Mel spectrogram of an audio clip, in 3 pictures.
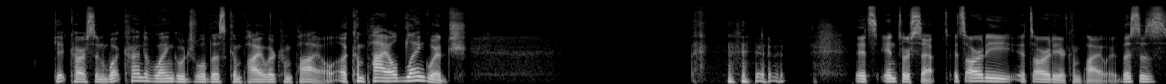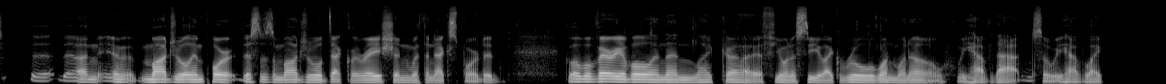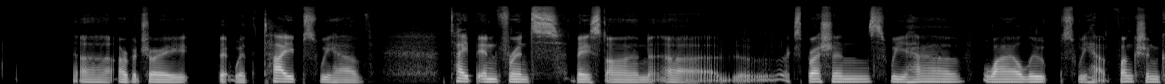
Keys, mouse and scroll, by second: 0.0 ctrl+s, 5.7 ctrl+s, 8.1 ctrl+Return, 10.7 ctrl+Return, 13.6 ctrl+Return, 14.1 ctrl+p, 14.3 ctrl+p, 14.4 ctrl+space, 14.5 ctrl+n, 14.6 ctrl+n, 14.8 ctrl+n, 15.0 ctrl+g, 15.7 ctrl+p, 15.9 ctrl+space, 16.0 ctrl+e, 16.8 ctrl+g, 16.9 ctrl+space, 17.4 ctrl+alt+b, 17.6 ctrl+alt+b, 17.9 ctrl+g, 20.7 ctrl+Return, 21.2 ctrl+=, 21.7 ctrl+=, 21.9 ctrl+n, 22.4 ctrl+n, 22.7 ctrl+p, 22.9 ctrl+space, 22.9 ctrl+e, 23.1 ctrl+g, 23.3 ctrl+=, 23.7 ctrl+a, 23.8 ctrl+space, 23.9 ctrl+n, 26.2 ctrl+n, 26.3 ctrl+g, 26.4 ctrl+space, 26.5 ctrl+n, 26.6 ctrl+n, 26.9 ctrl+n, 27.6 ctrl+p, 27.8 ctrl+p, 28.1 ctrl+e, 28.4 ctrl+g, 28.9 ctrl+b, 29.1 ctrl+b, 29.3 ctrl+space, 29.3 ctrl+e, 29.7 ctrl+g, 30.6 ctrl+b, 30.8 ctrl+b, 31.0 ctrl+space, 31.0 ctrl+e, 31.1 ctrl+g, 31.4 ctrl+n, 31.6 ctrl+n, 32.2 ctrl+p, 32.3 ctrl+p, 33.0 ctrl+space, 33.0 ctrl+e, 33.0 ctrl+n, 33.2 ctrl+n, 33.7 ctrl+g, 34.0 ctrl+p, 34.2 ctrl+p, 34.4 ctrl+f, 34.5 ctrl+space.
